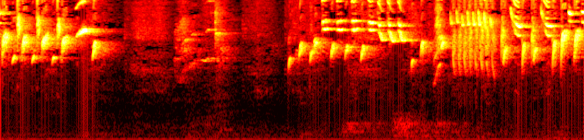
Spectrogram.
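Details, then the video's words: Caged European goldfinch singing forcefully: a twittering burst, a short lull with soft notes, then a renewed rush of chirps and dry buzzy trills to the end. "JILGUERO CANTANDO"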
